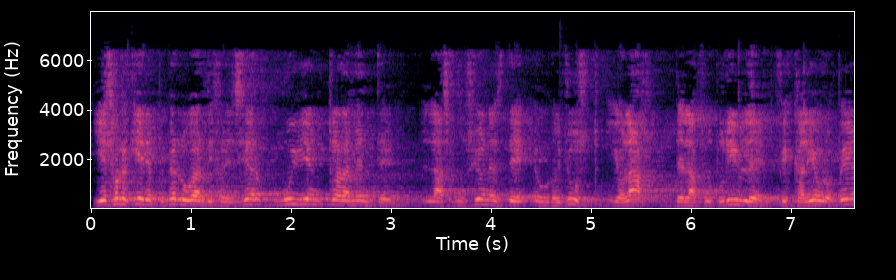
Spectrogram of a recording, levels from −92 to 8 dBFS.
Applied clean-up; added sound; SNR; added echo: none; none; none; reverberation time 2.8 s.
